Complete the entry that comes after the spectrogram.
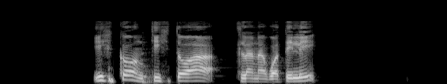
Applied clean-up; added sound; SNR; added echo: neural mask model DeepFilterNet 3.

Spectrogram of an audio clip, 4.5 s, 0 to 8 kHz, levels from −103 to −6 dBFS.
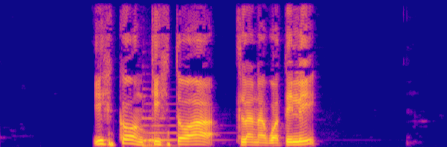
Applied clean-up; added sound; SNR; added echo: none; Bowed string instrument; 16 dB; none.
